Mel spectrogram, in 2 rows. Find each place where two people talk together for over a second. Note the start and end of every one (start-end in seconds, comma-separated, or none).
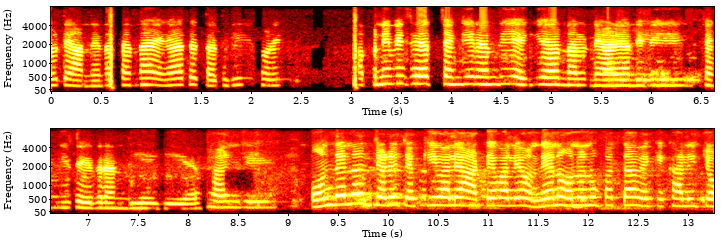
none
